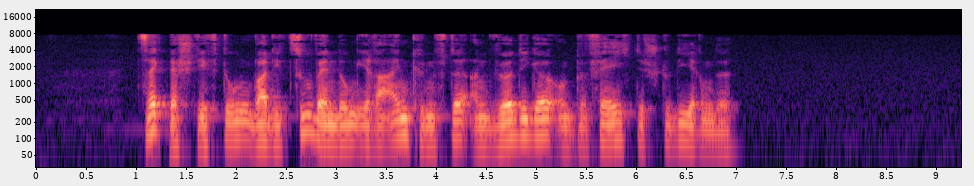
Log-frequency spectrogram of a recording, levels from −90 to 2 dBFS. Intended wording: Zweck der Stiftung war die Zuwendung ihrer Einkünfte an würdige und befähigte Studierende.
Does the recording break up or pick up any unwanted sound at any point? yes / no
no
